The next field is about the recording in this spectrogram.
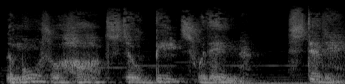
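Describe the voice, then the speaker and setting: An actor playing a noble, tormented ancient warrior in a video game, speaking solemnly in measured, poetic phrases. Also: male voice, on the low side, animated, fairly bright tone, faint music behind. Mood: solemn, resolute. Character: noble, tormented ancient male warrior resisting dark corruption. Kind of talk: scripted video game character lines.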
